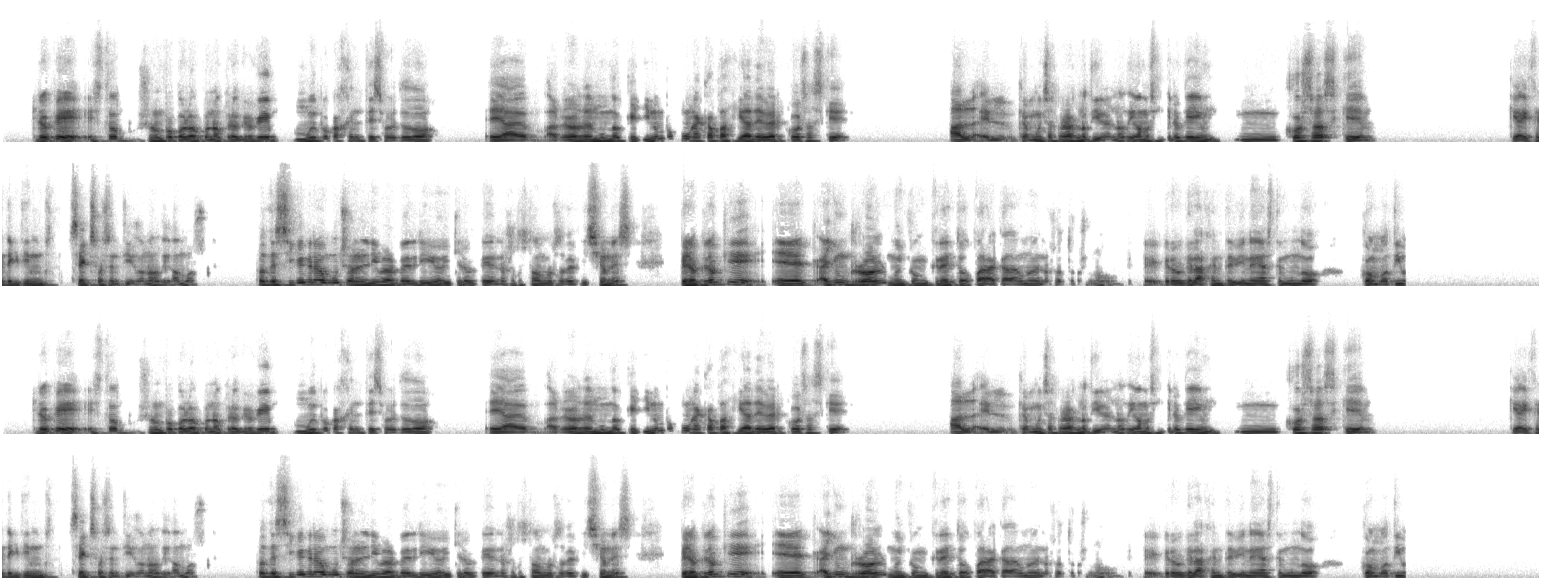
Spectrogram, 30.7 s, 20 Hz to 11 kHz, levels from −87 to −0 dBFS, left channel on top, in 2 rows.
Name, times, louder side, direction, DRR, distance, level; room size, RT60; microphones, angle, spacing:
voice 1, 0.3-4.3 4.9-8.5 9.5-13.7 15.1-17.4 17.9-21.6 22.2-28.5 29.0-29.4, left 2 dB, 20° left, 0.8 m, -19 dB
head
